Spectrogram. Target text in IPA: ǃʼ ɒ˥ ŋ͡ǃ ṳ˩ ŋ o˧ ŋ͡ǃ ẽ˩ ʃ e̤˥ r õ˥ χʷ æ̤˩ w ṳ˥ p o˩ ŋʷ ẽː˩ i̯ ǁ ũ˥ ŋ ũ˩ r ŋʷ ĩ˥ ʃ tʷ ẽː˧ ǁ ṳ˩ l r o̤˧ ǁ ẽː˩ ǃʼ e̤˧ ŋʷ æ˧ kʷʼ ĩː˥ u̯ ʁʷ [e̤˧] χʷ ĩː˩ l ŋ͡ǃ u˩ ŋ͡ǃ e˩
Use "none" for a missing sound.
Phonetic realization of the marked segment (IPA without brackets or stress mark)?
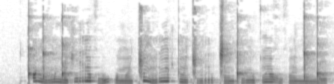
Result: e̤˩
